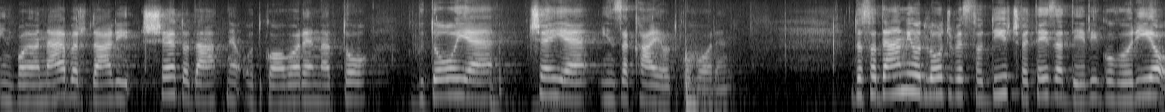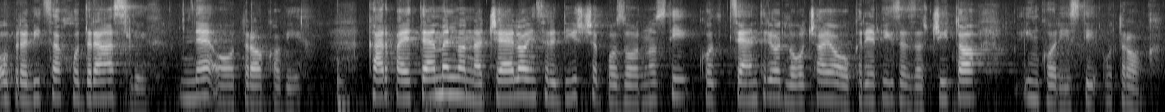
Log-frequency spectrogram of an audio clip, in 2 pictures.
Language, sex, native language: Slovenian, female, Slovenian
